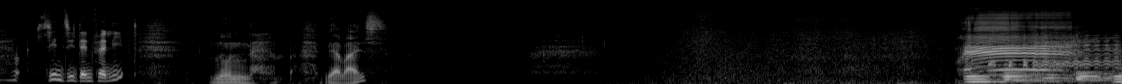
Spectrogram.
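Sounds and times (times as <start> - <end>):
soft steady hiss: 0.0 - 9.6
speech: 0.1 - 3.9, 9.6 - 11.2
sheep bleating at a livestock show on a meadow: 9.6 - 11.2.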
